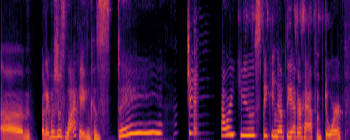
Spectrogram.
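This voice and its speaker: Speaking at a very slow pace, a woman with a slight Southern US accent keeps her loudness very even. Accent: slight Southern twang. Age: 30s. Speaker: gaming streamer. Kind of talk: casual chat. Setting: live stream.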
